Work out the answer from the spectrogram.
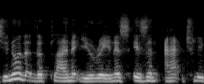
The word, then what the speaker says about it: Uranus: know that the planet Uranus isn't actually pronounced Uranus it's actually Uranus and it's named after the Greek god of the sky uranos you see educa uh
